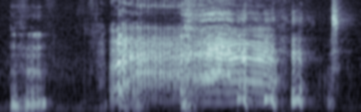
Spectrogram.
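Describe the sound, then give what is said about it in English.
The character Chekhov screams in anguish, a loud, drawn-out cry with a wavering pitch, preceded by a brief lower groan and ending in a few short strained gasps. “And Chekhov screams in a way that only Chekhov can.”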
